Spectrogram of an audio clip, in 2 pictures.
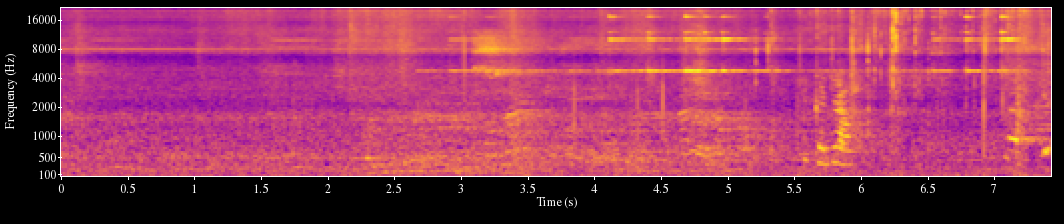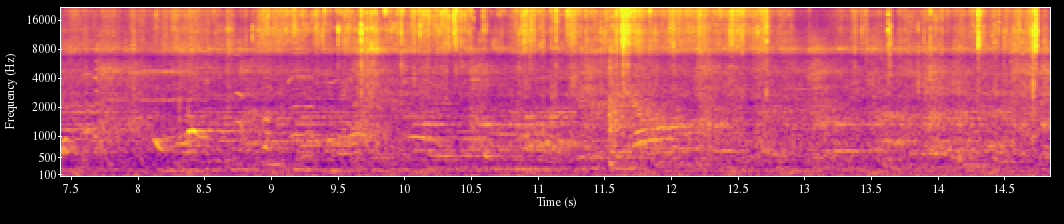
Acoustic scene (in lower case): cafe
